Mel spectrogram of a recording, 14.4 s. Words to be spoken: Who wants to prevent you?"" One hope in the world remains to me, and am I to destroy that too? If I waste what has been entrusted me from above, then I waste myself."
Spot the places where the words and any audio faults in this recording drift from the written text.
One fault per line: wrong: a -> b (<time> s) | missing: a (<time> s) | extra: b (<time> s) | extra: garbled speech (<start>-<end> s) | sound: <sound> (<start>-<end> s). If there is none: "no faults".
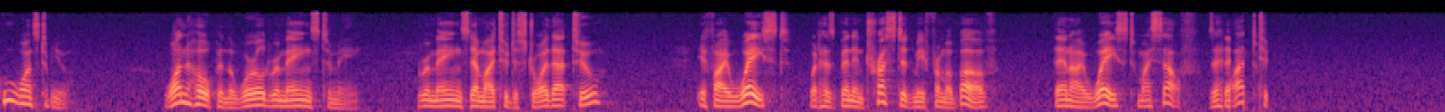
missing: prevent (0.5 s)
wrong: and -> remains (4.2 s)
extra: garbled speech (12.1-12.7 s)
